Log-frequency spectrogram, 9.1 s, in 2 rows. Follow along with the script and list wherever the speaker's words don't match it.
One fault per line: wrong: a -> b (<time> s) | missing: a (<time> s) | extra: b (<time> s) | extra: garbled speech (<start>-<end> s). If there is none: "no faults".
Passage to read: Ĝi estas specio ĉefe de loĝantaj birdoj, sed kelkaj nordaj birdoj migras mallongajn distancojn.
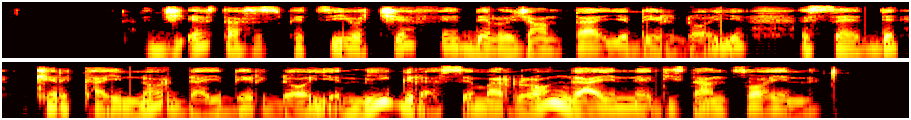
no faults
